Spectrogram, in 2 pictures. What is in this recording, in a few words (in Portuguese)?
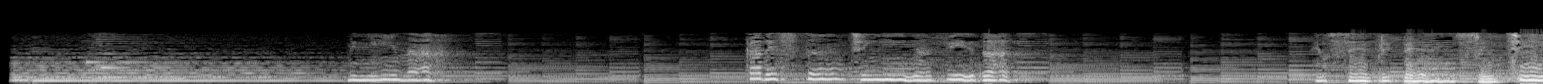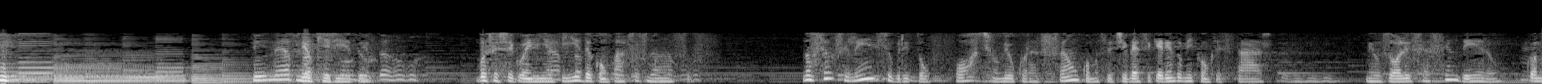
Homenagem a Mãe Masculino, Só Voz; Telemensagens; Telemensagens 2017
